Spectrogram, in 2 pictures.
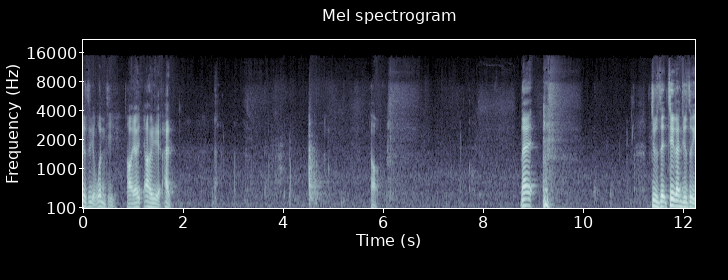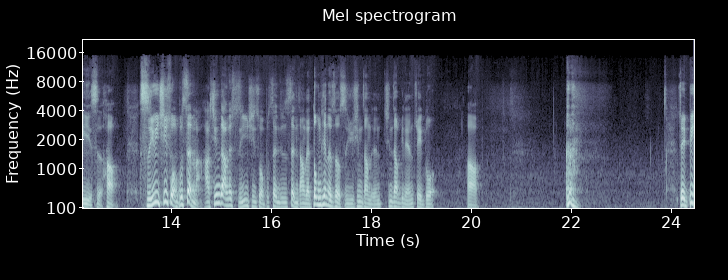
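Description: A middle-aged man lectures calmly through a clip-on microphone, with pauses.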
